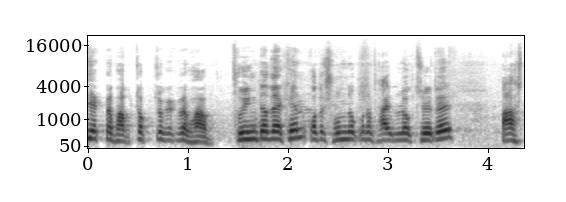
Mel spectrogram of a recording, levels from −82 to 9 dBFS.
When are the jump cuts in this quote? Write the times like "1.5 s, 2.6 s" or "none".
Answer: 1.4 s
